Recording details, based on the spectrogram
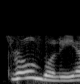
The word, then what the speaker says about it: Stromboli: I've been there, and they didn't pronounce it correctly in the Disney movie. And of course, I grew up with that. So when I went to Stromboli, I was saying it wrong the whole time. But the accent is on the Strom.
